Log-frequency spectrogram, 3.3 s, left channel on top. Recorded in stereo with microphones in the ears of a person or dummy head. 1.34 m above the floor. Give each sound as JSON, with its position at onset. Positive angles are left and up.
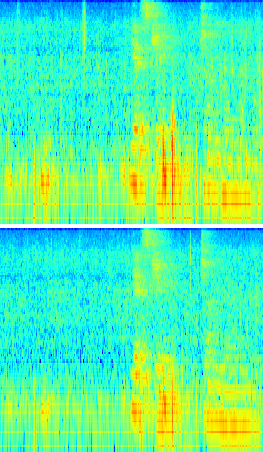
{"t": 1.6, "sound": "a woman speaking", "side_deg": 70, "distance_m": 1.4}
